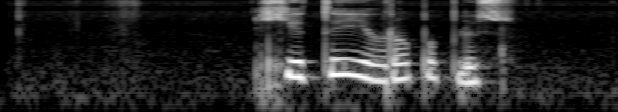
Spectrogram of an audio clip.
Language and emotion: Russian, neutral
